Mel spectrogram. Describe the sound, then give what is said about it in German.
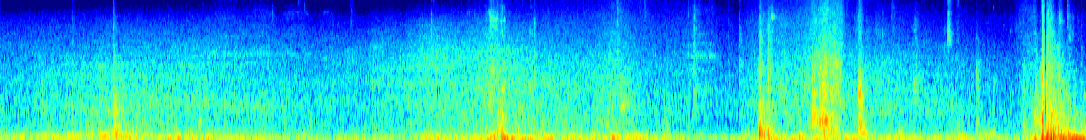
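Someone climbs into a car named Castiel: soft rustling and shuffling, a few thumps and clicks, then a heavy door shuts with a solid thud near the end. No one speaks. “Ähm, so hört es sich an, wenn man in Castiel einsteigt.”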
